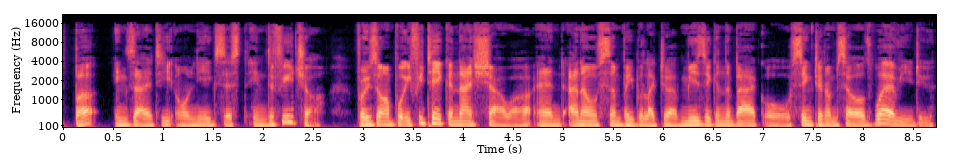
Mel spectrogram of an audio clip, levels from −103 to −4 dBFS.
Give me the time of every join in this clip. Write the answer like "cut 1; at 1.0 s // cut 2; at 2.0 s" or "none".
cut 1; at 2.8 s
